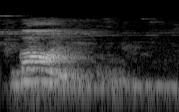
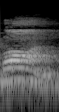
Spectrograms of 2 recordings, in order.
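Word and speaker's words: gone: इसका होता है गॉन। क्या पढ़ा जाएगा? गॉन, गोन नहीं, गॉन।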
